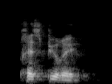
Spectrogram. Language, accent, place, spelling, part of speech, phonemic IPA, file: French, France, Lyon, presse-purée, noun, /pʁɛs.py.ʁe/, LL-Q150 (fra)-presse-purée.wav
- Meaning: potato masher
